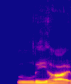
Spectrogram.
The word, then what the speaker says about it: Lehigh: And this week we got Camp Lehigh, which I believe is the correct pronunciation.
